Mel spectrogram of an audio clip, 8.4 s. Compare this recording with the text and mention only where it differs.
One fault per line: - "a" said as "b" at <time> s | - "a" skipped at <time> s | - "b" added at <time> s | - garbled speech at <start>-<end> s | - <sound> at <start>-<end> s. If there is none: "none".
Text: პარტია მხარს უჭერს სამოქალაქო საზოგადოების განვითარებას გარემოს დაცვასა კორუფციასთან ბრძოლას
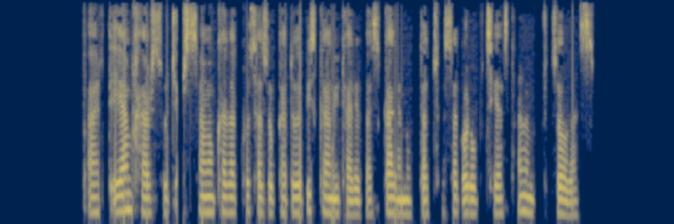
- dropout at 2.2-2.3 s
